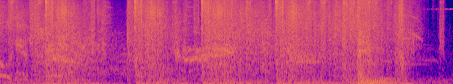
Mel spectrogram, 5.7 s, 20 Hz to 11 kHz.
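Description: Rapid shotgun blasts and other gunfire in the video game Quake 4, a dense run of loud, booming shots with brief gaps, mixed with game effects and a voice talking over parts of it.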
